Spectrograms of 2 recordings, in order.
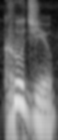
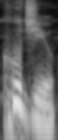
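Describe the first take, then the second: Both takes have the same delivery.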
